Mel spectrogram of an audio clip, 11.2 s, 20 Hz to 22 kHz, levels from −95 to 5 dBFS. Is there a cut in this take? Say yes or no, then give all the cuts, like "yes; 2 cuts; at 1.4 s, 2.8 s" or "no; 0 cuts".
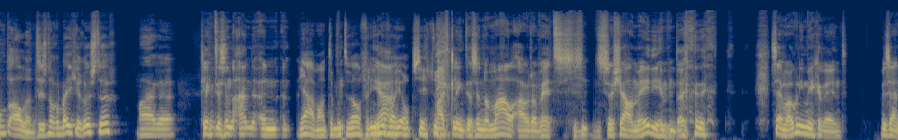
no; 0 cuts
